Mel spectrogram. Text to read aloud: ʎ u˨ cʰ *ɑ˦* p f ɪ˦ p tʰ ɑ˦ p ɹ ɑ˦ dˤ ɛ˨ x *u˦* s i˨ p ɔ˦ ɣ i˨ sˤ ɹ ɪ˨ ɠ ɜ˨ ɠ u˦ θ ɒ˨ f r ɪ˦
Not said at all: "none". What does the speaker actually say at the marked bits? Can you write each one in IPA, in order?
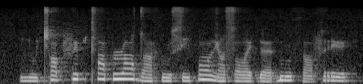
ɑ˦, u˨

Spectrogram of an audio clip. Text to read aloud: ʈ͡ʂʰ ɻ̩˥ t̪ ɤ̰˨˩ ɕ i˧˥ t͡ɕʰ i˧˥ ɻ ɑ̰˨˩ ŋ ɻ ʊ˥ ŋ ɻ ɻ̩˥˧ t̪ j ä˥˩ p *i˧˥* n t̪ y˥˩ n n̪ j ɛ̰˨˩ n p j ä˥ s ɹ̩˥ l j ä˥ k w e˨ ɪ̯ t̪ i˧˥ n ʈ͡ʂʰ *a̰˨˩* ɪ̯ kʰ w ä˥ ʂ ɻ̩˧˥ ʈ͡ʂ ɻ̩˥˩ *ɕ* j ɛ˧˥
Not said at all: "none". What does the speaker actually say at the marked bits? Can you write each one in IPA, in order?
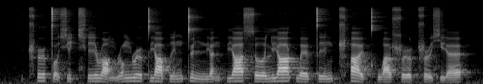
i˧˥, a˥˩, ɕ

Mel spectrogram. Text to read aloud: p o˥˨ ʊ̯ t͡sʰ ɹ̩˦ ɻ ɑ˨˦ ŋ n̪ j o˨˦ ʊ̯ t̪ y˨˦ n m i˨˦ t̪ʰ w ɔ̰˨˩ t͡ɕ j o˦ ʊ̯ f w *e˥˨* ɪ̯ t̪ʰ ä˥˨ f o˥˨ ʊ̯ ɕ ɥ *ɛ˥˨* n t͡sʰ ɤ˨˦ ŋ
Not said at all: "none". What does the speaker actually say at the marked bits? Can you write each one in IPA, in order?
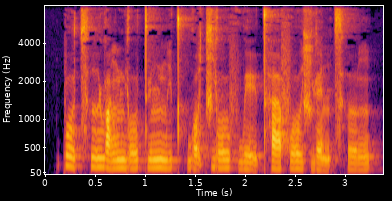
ḛ˨˩, ɛ̰˨˩

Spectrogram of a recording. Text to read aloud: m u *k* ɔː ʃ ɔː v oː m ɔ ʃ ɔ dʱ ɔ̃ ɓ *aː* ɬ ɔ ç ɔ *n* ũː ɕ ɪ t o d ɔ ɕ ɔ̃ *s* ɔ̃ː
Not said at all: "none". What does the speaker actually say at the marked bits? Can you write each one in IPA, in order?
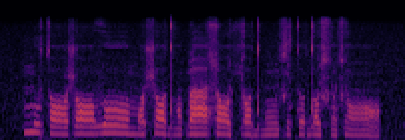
t, aː, dʱ, ɕ

